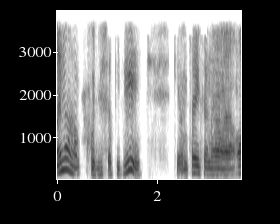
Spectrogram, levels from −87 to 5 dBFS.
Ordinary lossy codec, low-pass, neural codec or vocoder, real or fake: MP3, 32 kbps; 3.6 kHz; codec, 16 kHz, 2 kbps, FreqCodec, smaller model; fake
